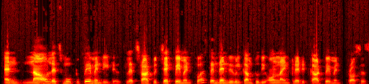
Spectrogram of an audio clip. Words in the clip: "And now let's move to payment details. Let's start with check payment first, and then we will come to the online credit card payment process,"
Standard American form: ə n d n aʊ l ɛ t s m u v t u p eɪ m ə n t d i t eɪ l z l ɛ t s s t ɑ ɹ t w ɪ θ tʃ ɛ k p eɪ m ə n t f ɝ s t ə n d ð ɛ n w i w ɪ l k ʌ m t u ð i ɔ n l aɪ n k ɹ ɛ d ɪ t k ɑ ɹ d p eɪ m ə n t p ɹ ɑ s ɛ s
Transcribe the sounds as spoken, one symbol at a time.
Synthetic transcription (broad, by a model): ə n d n aʊ l ɛ t s m u v t u p eɪ m ə n t d i t eɪ l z l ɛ t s s t ɑ ɹ t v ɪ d tʃ ɛ k p eɪ m ə n t f ɝ s t ə n d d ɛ n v i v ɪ l k ʌ m t u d i ɔ n l aɪ n k ɹ ɛ d ɪ t k ɑ ɹ d p eɪ m ə n t p ɹ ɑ s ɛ s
